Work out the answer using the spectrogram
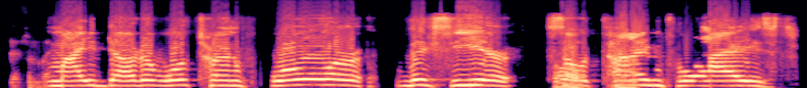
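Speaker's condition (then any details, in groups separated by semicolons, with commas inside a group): Hydrocephalus with shunt failure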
